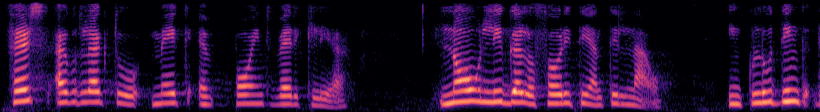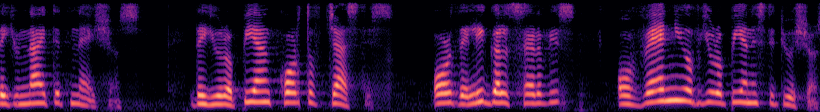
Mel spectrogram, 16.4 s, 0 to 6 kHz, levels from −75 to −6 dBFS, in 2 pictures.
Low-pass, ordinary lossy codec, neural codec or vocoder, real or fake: 5.4 kHz; none; codec, 24 kHz, 0.9 kbps, DualCodec; fake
